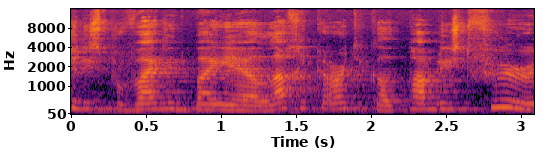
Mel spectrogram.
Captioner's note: speaks Hebrew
